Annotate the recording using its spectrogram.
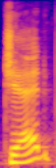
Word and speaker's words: Ged: Jed, but it's spelled G-E-D.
